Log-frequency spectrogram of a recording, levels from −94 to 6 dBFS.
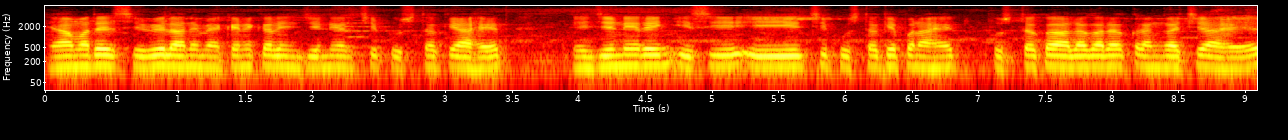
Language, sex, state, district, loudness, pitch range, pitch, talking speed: Marathi, male, Maharashtra, Mumbai Suburban, -18 LUFS, 140-150 Hz, 145 Hz, 125 wpm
